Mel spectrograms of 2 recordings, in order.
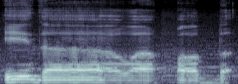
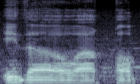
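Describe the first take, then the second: First: The final b ends with an echoing bounce. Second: The final b stops flat with no echo. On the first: The speaker calls it right. "harus memantul" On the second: The speaker calls it wrong. "enggak boleh dibaca"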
